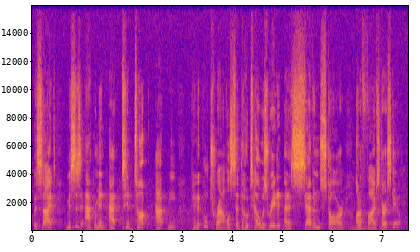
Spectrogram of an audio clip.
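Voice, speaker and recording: An actor playing an easygoing, reassuring vacationing husband in a comic radio play, mild and a little hesitant. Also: male voice, sits high, big pitch swings, moderate pace, hardly any pauses, bright, forceful tone, heavily acted. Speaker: actor in live radio drama. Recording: noisy live theater stage recording.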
